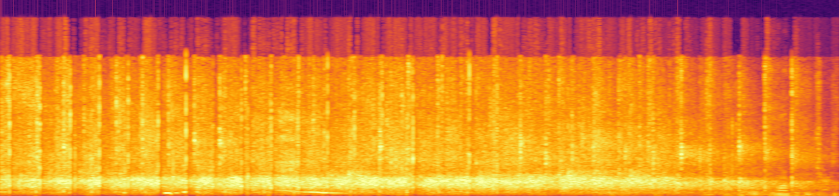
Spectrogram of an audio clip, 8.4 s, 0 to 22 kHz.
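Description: At the 2021 Leadership Breakfast, a crowd gives graduating teens a sustained round of applause, a steady wash of many hands clapping at moderate volume, with a few indistinct voices mixed in.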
